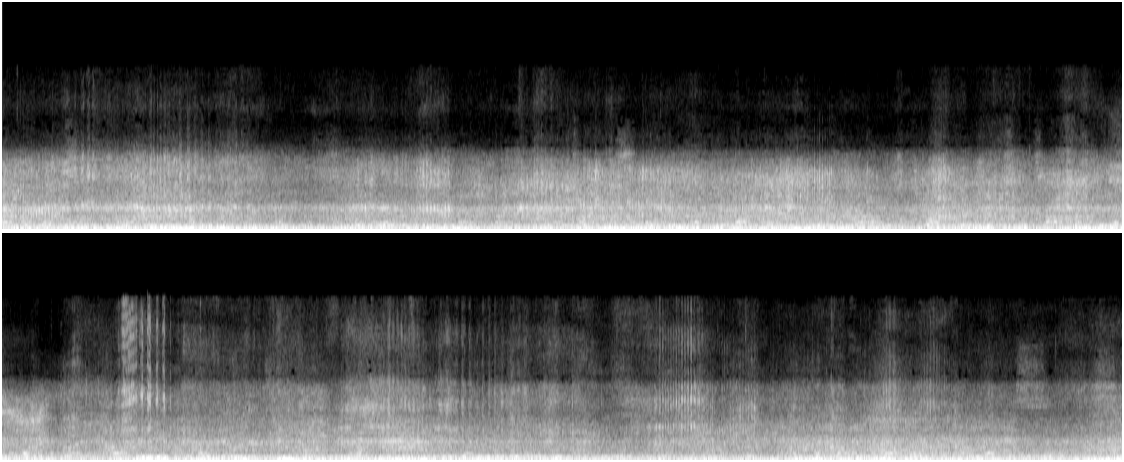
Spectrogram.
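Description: A crowd of spectators murmurs and chatters in a large echoing arena.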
